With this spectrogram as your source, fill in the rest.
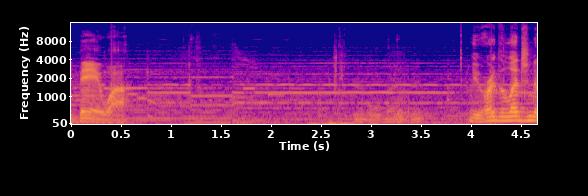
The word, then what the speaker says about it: Biwa: I'm not pronouncing that right, it should be Biwa.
